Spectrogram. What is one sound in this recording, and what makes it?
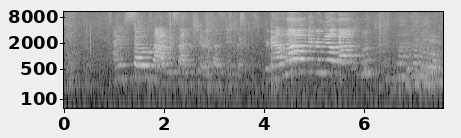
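A woman speaks loudly and expressively, heard from a distance in a hall.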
